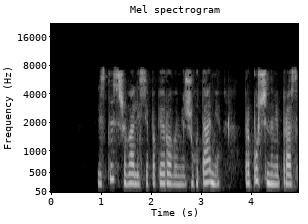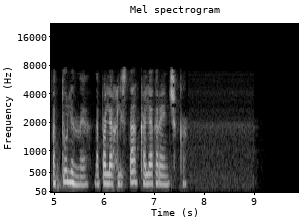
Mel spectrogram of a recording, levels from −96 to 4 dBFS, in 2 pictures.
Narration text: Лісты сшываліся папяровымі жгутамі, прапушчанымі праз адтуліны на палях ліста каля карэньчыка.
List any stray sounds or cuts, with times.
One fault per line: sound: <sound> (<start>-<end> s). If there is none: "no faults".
no faults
